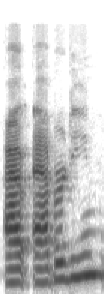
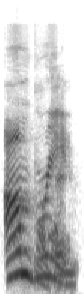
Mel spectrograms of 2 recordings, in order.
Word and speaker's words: Ambereen: I agree with I don't have Aberdeen. Am I saying it right? How do we say Ambereen? Ambereen.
